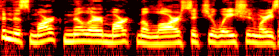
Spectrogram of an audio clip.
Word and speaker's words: Millar: let's settle this now i've called him mark uh martin milar for like i don't know 20 years he's mark millar maybe 100 yeah it just adds a little bit more flair to it right we already got one big miller in comic books we don't need another right so let's there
